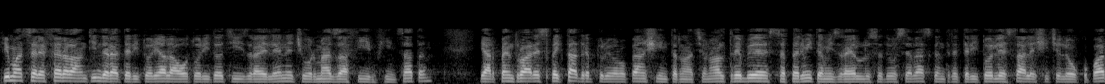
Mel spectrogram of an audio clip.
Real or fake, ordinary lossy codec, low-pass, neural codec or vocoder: real; MP3, 32 kbps; 5.4 kHz; none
